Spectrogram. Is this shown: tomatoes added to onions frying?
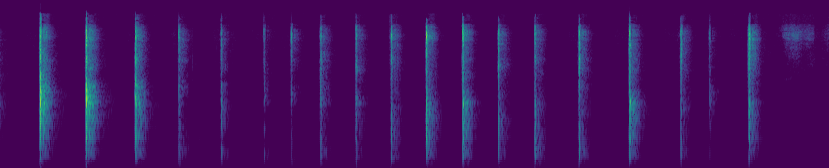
no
